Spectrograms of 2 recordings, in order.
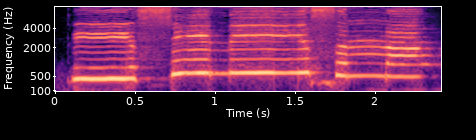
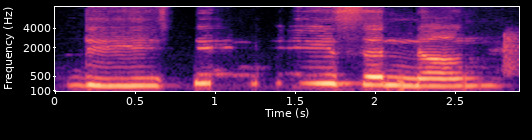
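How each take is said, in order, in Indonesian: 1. Diucapkan dengan suara yang sangat tinggi. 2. Diucapkan dengan suara yang sangat rendah. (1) "kita bisa gunakan teknik suara paling tinggi" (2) "maka kita bisa gunakan suara paling rendah kita"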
